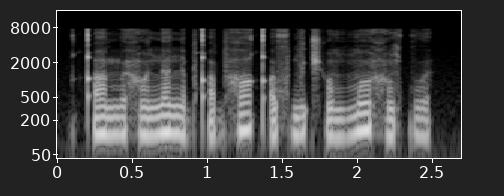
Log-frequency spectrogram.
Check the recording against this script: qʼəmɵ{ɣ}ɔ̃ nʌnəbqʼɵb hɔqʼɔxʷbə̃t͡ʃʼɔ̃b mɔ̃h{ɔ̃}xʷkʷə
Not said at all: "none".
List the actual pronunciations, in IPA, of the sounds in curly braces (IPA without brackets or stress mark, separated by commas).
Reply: h, ɔ̃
